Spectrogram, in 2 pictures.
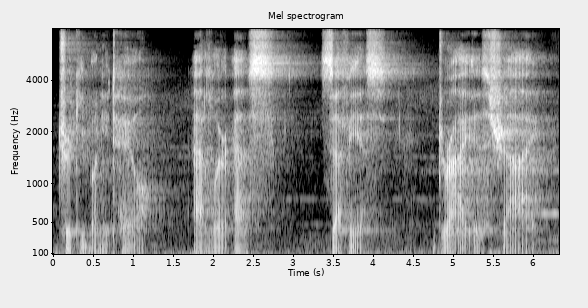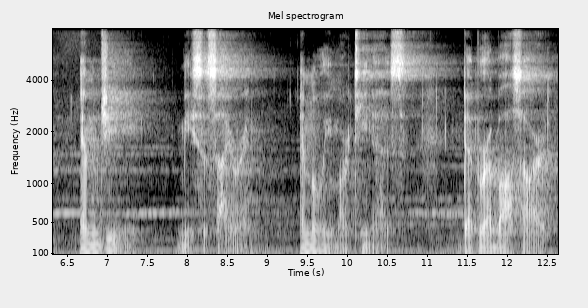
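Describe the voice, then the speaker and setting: A man with a deep, gravelly voice reading a scripted channel outro. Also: a bit bright, roomy sound, long reverb tail. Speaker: writer and voice actor of the channel.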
